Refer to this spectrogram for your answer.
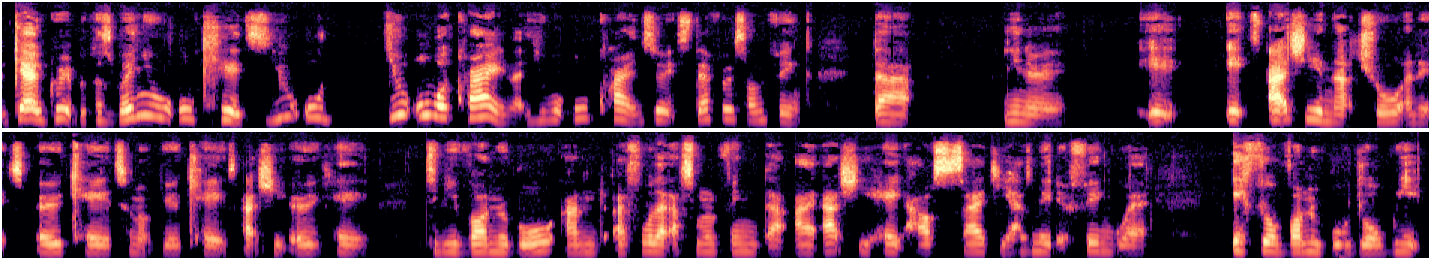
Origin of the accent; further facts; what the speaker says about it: Essex, East of England, United Kingdom; I grew up in Essex, right, and school I went to was in Essex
